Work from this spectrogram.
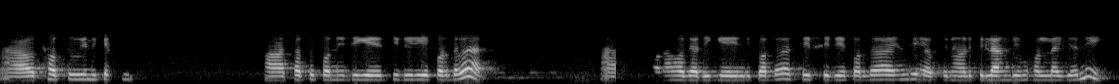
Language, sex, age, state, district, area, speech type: Odia, female, 45-60, Odisha, Gajapati, rural, conversation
